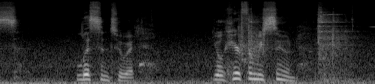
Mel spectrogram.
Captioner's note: door is opening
